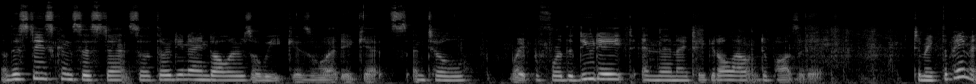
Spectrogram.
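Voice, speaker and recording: A somewhat breathy woman's voice with a dark, mellow tone and ordinary pitch variation. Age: 20s. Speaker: college student. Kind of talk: casual budgeting talk to camera. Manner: upbeat.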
